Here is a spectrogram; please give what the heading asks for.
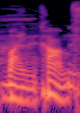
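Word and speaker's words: Mein Kampf: was called my struggle but in German that would be pronounced mine com by the way jeez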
